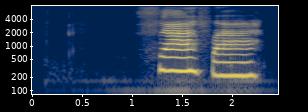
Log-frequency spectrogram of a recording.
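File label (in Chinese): "sha1fa1", Mandarin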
